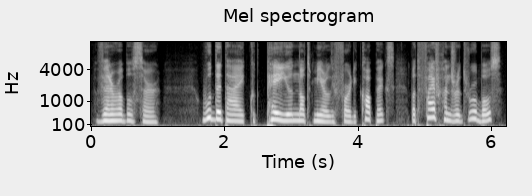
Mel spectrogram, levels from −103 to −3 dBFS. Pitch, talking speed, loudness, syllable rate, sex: 210 Hz, 155 wpm, -20 LUFS, 5.1 syllables/s, female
